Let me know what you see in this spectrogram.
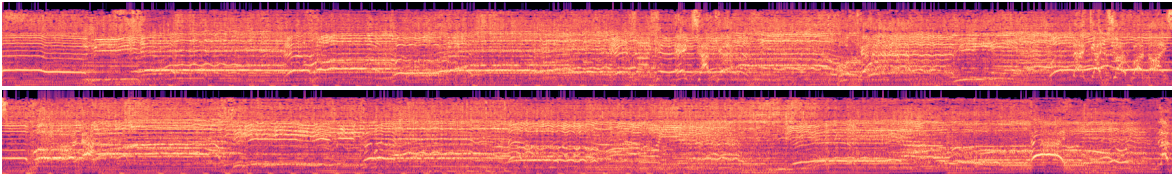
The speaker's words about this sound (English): Let the devil hear you now. There is a mighty power in this place. There is a miracle in this place. Clap your hands and scream, I receive it.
